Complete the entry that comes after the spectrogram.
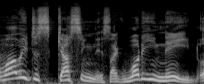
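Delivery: conviction. Retold or imitated. Salesman pushing a hesitant prospect to decide, with conviction. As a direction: re-enact an incredulous, certain closer. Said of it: "hear the conviction in my voice".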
